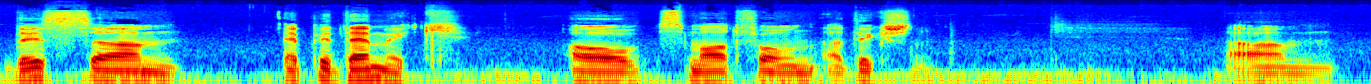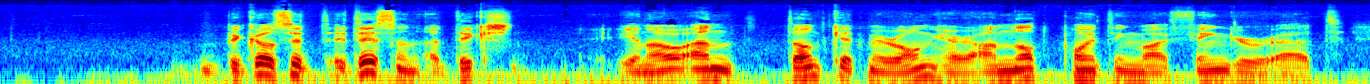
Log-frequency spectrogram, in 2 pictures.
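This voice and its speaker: Norwegian man, middle-aged, lowish voice, slow reflective vlog delivery with fillers, recorded in the woods. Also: a little mellow, a little hiss or hum. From Norway. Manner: unhurried, thoughtful, with many fillers and restarts. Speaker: vlogger. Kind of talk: casual talk to camera. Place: woods outdoors.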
